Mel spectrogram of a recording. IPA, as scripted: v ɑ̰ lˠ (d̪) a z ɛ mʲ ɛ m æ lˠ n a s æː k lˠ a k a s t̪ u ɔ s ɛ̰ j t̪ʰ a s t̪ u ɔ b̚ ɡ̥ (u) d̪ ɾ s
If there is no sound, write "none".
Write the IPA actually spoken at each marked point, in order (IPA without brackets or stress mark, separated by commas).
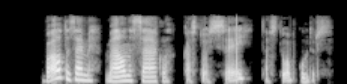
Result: t̪, u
